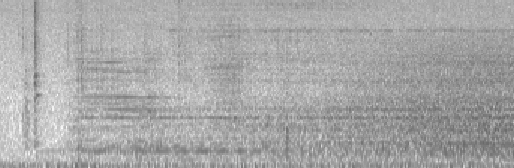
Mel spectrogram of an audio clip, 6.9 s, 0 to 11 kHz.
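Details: GE 5000 BTU window air conditioner started on low cool: a couple of relay clicks, then a smooth hum building as fan and compressor come up; clean, normal startup.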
